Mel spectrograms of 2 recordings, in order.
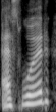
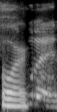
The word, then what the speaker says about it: Swood: do you say it is it eswood or swood it's swood because it's Stephen wood is his name okay with with swood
